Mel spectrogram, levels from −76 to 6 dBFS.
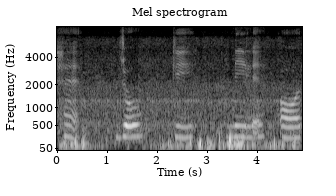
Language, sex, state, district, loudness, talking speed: Hindi, female, Chandigarh, Chandigarh, -18 LUFS, 60 wpm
